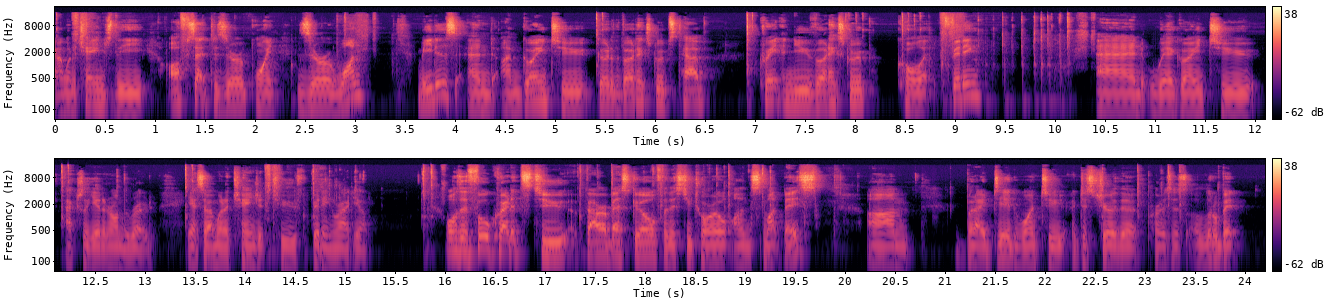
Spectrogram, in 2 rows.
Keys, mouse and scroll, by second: 5.3 click, 6.8 click, 8.4 click, 8.5-10.6 drag, 9.6 t, 12.1 click, 13.4-16.2 drag, 17.6-17.9 shift+middle drag, 18.1-18.5 middle drag, 18.7 shift+middle drag, 19.2 middle click, 22.8 shift+middle drag, 23.2-23.6 middle drag.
